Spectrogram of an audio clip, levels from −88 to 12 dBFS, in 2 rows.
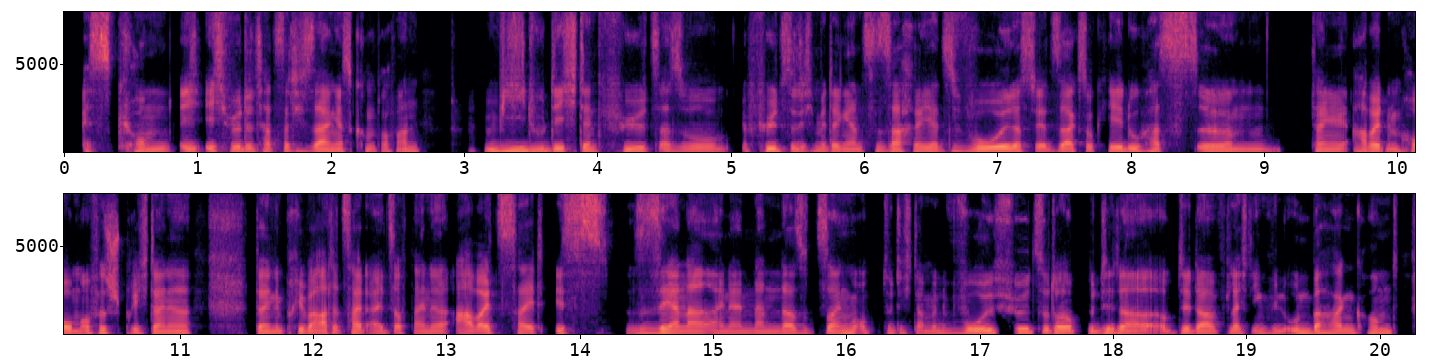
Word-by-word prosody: Es - - +2
kommt 125 +2 -3
ich 130 +1 -1
ich 120 0 -1
würde 125 +3 +1
tatsächlich 120 -4 -4
sagen, 110 +1 +3
es 110 0 -2
kommt 115 -1 -8
drauf 110 - -7
an, 110 0 -3 0.5
wie 120 +5 +2
du 130 -1 0
dich 115 -2 +2
denn 110 -3 0
fühlst. 115 +2 -2
Also, 105 -1 -3
fühlst 130 +1 +2
du 120 - 0
dich 110 -1 -5
mit 110 -2 -5
der 110 - +1
ganzen 105 0 -2
Sache 110 +2 0
jetzt 105 0 -1
wohl, 110 +4 +7
dass 130 0 +2
du - - -1
jetzt 105 - -2
sagst: 115 0 +1
Okay, 115 -1 +1
du 120 -1 0
hast, 110 -1 0
ähm 105 -2 -1 0.2
deine 110 0 -1
Arbeit 115 0 +3
im 105 -2 -5
Homeoffice, 120 +4 +2
sprich 110 -4 -4
deine 105 -1 +1 0.5
deine 110 -1 +2
private - - +1
Zeit - - +1
als - - -4
auch - - 0
deine 110 0 -3
Arbeitszeit 120 +2 +1
ist - - +2
sehr 120 0 +3
nah 115 0 +1
aneinander, 110 +4 -1
sozusagen. 135 -1 -1
Ob 120 -2 -8
du - - -7
dich 150 - -9
damit 110 -3 -6
wohlfühlst 140 +8 +3
oder 115 -3 +5
ob 115 - 0
du 120 - -1
dir - - +2
da - - +2
ob 110 - -5
dir 120 -2 +1
da 105 0 +4
vielleicht 105 0 -3
irgendwie 115 0 -6
'n - - -3
Unbehagen 135 +1 +1
kommt, 150 +6 -3
115 Hz, 205 wpm, -23 LUFS, 110-125 Hz, 0.5 s, wohl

